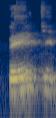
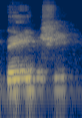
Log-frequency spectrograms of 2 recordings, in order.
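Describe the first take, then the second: First: The t is a plain dental stop. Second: The t sounds like a ch sound. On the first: "T sem ser chiado" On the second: "T chiado"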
